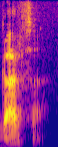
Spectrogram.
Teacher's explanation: en América Latina la z no tiene voz y suena como la S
